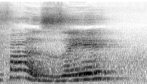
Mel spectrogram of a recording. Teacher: eles têm uma característica de enfatizar, né? Então dá aquela ênfase na última sílaba, na última vogal.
